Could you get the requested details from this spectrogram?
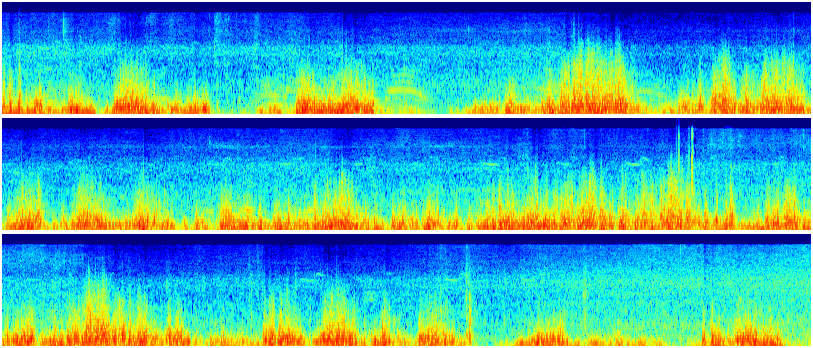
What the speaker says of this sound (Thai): ลมพัดแรงมากๆครับ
